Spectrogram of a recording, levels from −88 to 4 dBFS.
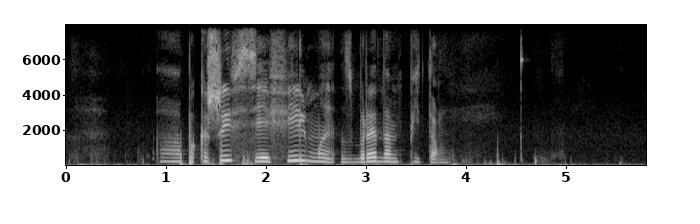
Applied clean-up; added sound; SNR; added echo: none; none; none; none.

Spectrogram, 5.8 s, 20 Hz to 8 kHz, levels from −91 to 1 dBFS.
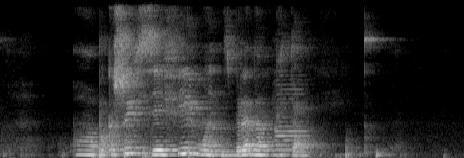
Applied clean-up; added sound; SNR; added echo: none; Wind instrument, woodwind instrument; 14 dB; reverberation time 0.7 s.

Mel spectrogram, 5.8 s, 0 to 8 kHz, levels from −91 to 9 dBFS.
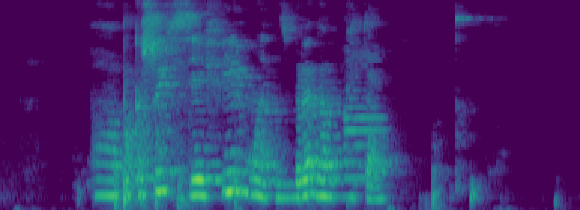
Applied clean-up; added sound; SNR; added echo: classical method WPE with log-MMSE.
